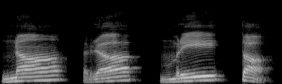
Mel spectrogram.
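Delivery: न र मृत very slow, each syllable held apart; syllable-by-syllable demo. Shown as a demonstration. Teacher introducing न र मृत, very slow separated syllables. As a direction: spell out न, र, "mre", त by sound. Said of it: "तो नारा मृत".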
